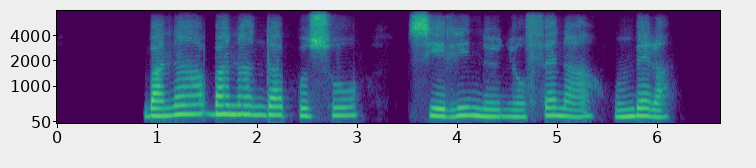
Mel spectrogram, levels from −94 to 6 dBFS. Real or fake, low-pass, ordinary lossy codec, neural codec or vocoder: fake; 7.2 kHz; Opus, 16 kbps; codec, 16 kHz, 0.7 kbps, FocalCodec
